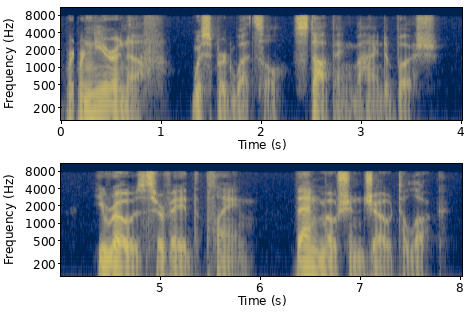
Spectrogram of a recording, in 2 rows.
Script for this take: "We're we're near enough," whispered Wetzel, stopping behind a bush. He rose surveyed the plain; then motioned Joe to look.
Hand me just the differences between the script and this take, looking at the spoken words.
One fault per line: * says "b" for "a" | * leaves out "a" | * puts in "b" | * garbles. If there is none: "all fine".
all fine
